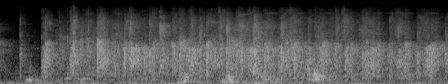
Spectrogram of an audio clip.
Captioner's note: audience applauds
